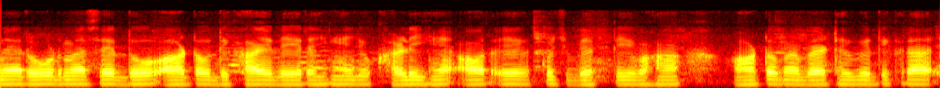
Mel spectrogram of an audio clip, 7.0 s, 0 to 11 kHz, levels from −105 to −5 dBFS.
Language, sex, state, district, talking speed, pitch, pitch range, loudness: Hindi, male, Chhattisgarh, Rajnandgaon, 195 wpm, 110 Hz, 105-115 Hz, -26 LUFS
